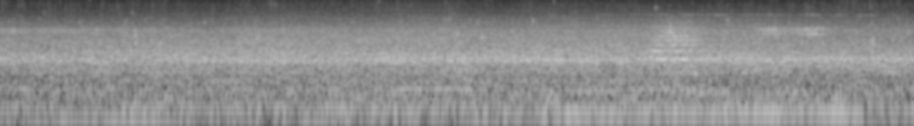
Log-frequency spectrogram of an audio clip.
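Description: Steady din of a street-side kitchen: traffic passing outside and a burner under a simmering pot of gravy. A short horn toot sounds about four and a half seconds in.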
